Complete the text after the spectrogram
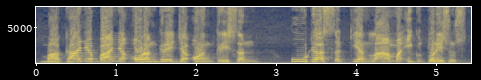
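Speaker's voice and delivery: high, loud pulpit preaching; fiery preaching. Acted. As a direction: drive the message home with force. Preaching at full force.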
